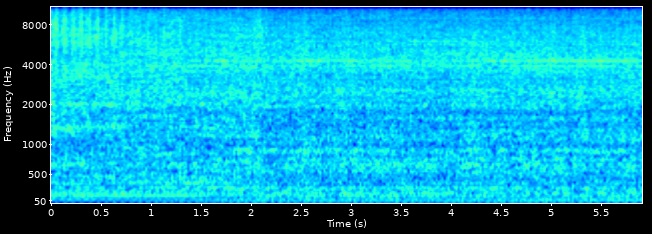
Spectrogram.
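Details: 1948 Chevy 1-ton truck, 216 inline-six, at idle, heard at the exhaust pipe: low, steady, even rumble, no knocks or misses; runs really nice and smooth, healthy motor.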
